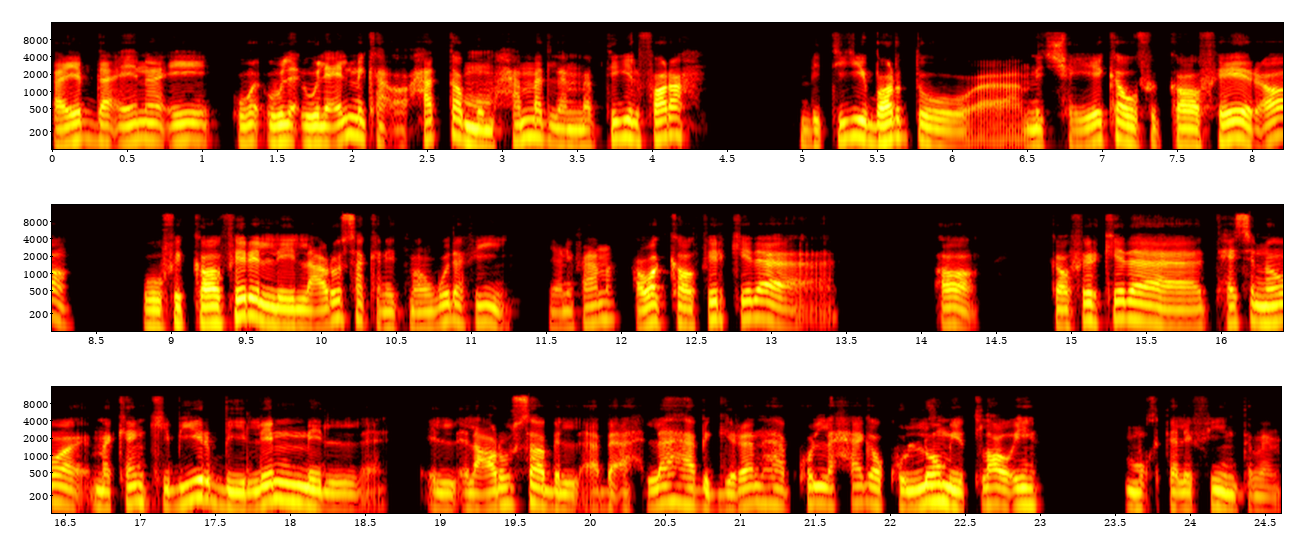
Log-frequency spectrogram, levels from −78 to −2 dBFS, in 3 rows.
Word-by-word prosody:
فيبدأ 135 +3 +2
هنا 145 -1 0
إيه، 140 +1 -1
و 130 0 -3
ول 130 -1 +2
ولعلْمِك 130 +6 +2
حتّى - - -1
أم 120 - +3
محمد 145 +7 -2
لمّا 110 -2 -3
بتيجي 150 +9 -3
الفرح 155 +5 +3 0.6
بتيجي 140 - -1
برضو 130 -7 +3 0.3
متشيّكة 110 +5 -1
وفي 125 -4 +1
الكوافير 130 +6 +3
آه، 170 -9 +2 0.5
وفي 115 +2 -2
الكوافير 135 +8 +5
اللي 130 -7 +3
العروسة 120 +8 0
كانت 110 -4 -9
موجودة 135 +8 -3
فيه 140 -4 -5 0.3
يعني 110 +1 -10
فاهمة، 145 +6 -4
هو - - +6
الكوافير 125 +6 +2
كده 165 0 +1 1.0
آه، - - +1 0.5
كوافير 150 +6 +1
كده 140 -7 +2
تحسّي 135 +4 -3
إن 135 - +2
هو 140 -2 +1
مكان 145 +5 -2
كبير 145 +7 0
بيلم 145 +4 +1
ال 110 -3 -3 0.4
ال 110 -1 -6
العروسة 135 +6 +1
بال 115 -2 -5
بأهلها 140 +5 -2
بجيرانها 130 +4 -3
بكل 145 +4 -3
حاجة 150 +2 -3
وكلّهم 135 +4 +2
يطلعوا 135 +2 +1
إيه؟ 135 0 -1 0.6
مختلفين 115 0 -4
تمامًا، 100 -2 -11
135 Hz, 125 wpm, -23 LUFS, 115-145 Hz, 1.0 s, هو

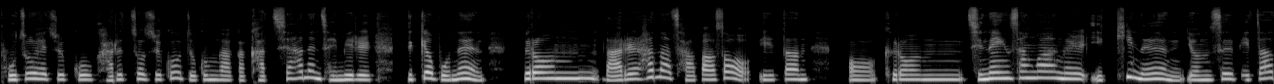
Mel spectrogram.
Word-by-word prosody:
보조해 245 +5 +1
주고 220 -1 -3
가르쳐 225 +5 -4
주고 225 +6 -5
누군가가 200 -1 -3
같이 195 +7 -7
하는 295 +1 +1
재미를 215 -1 +1 0.3
느껴 230 +6 +2
보는 220 -1 +2 0.4
그런 275 0 +3
날을 210 +5 +1
하나 325 +2 -1
잡아서 225 +3 -2
일단 225 +2 -1 0.4
어 205 0 -2
그런 225 0 0
진행 275 +5 +5
상황을 295 -4 +1
익히는 245 - +1
연습이자 215 +5 -2
230 Hz, 240 characters per minute, -22 LUFS, 215-270 Hz, 0.4 s, 진행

